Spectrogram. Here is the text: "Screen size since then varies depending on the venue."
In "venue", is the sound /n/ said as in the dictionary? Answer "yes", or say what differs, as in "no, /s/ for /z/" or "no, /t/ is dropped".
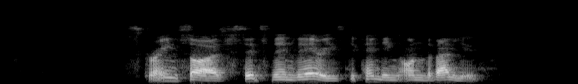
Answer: no, /l/ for /n/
